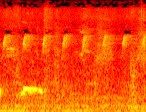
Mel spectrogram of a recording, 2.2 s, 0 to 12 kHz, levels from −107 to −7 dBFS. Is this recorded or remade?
recorded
